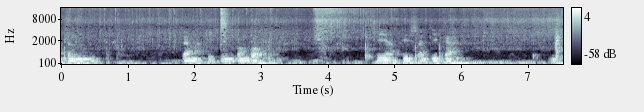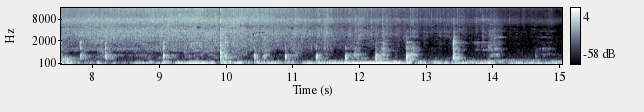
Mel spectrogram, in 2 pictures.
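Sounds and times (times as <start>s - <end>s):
porridge sizzling in a wok: 0.0s - 15.0s
utensil scraping and tapping pan: 9.9s - 15.0s.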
